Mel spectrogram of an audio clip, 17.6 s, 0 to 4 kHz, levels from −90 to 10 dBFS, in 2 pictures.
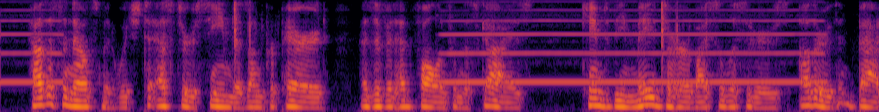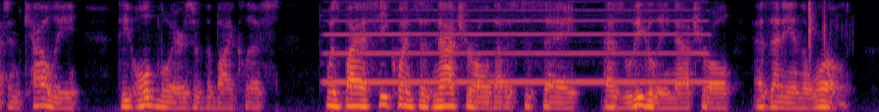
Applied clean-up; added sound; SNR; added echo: none; Wind instrument, woodwind instrument + Coin (dropping); 11 dB; none.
